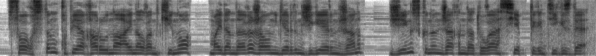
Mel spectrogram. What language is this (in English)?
Kazakh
